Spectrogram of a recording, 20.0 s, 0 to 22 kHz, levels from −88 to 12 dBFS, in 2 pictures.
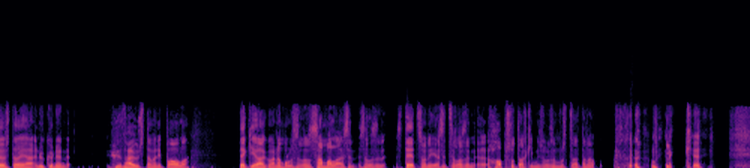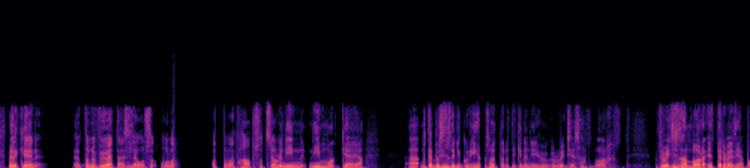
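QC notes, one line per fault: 8.41–9.13 s, 10.36–10.50 s, 12.14–12.28 s (just after "tuonne vyötäisille"): repeated stalls (stutter). Packets arrived late and the jitter buffer kept running dry, so the last sound was stretched over 5, 3 and 4 gaps (294, 41 and 39 ms filled, longest 132 ms). Nothing is lost, but the audio drags. On a spectrogram, short frozen harmonic smears interrupt the onsets. The waveform shows repeated near-identical cycles.
9.49–9.74 s, 10.52–10.98 s, 12.30–12.85 s (the last just after "tuonne vyötäisille"): call audio freeze. The sound holds, then drops out for 235, 440 and 531 ms, of which 180, 340 and 430 ms are silent. This is likely a packet delay that emptied the jitter buffer. Speech then resumes where it stopped, now later. A spectrogram shows a decaying held band, then a blank column.
14.84–20.01 s (from "niin niin makea ja"): jitter buffer speed-up. Short pitch-period slices were cut repeatedly to shed around 0.4 s of buffered delay. 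Speech runs at 108% speed with unchanged pitch and sounds hurried. Harmonic spacing stays constant while syllables compress, and the waveform shows tiny splices.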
